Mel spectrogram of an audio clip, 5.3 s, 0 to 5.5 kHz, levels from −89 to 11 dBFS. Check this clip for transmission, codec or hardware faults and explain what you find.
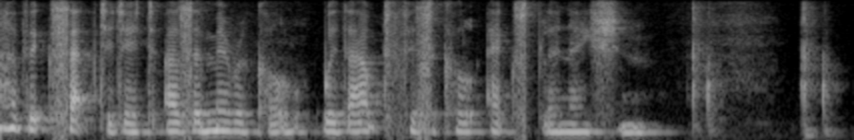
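Aliasing runs through the whole speech clip. The audio was downsampled without an anti-alias filter, which fits a new rate of about 11 kHz. Content above the 5.5 kHz fold point reflects back into the band at unrelated frequencies, sitting roughly 10 dB under the speech. Sibilants sound gritty and metallic.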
